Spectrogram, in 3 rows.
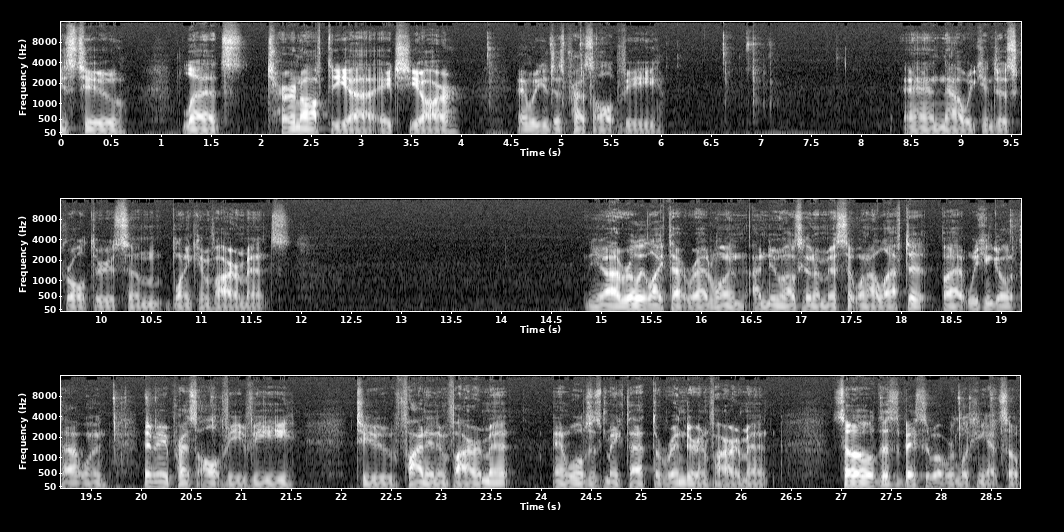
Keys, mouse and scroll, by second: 2.0 click, 2.8 click, 3.5 click, 4.8 alt+v, 5.2 b, 5.7-6.0 scroll up 2, 6.0 click, 6.8 alt+b, 6.8 alt+v, 8.1-8.5 scroll up 1, 8.9-9.5 scroll up 3, 10.0-11.3 scroll up 3, 11.6-12.1 scroll up 2, 13.8-14.3 scroll up 1, 14.3-14.6 scroll down 1, 14.9-15.3 scroll up 2, 16.4 scroll up 1, 18.0 click, 19.7 alt+v, 20.6-21.0 typing, 23.6 click, 25.2 click, 25.2 click, 28.1 alt+v, 28.4 b.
